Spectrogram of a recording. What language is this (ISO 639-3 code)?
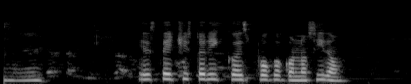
spa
